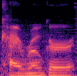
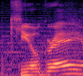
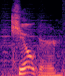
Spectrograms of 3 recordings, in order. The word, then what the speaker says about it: Kyogre: it was kai roger i say that but there's no r before so once again it's probably like kyogre or something like that it's k-y-o-g g-r-e kyogre kyogre i mean it's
